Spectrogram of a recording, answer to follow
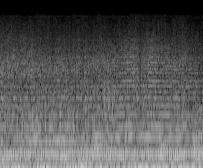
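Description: A loud sustained horn-like chord of several steady tones, held evenly, as part of the edited intro soundtrack.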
